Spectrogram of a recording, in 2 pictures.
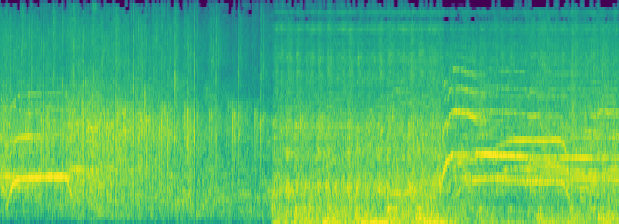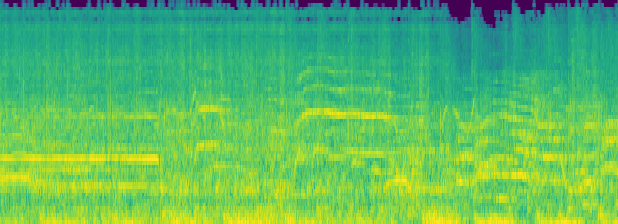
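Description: Audience cheering and whooping, then about four seconds in music starts with a steady pulsing bass beat, and singing comes in a couple of seconds later.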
